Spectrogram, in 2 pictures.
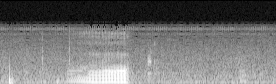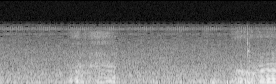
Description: Boston Terrier snoring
